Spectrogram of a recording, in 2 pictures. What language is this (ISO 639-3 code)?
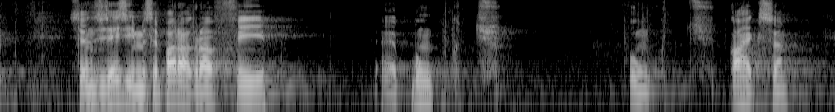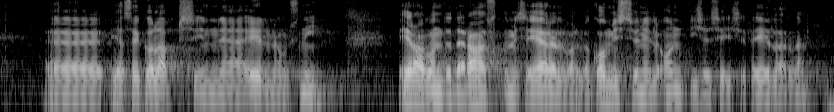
est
